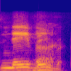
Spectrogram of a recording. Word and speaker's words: Neva: So it's Neva. Neva. Yeah, so it's basically heaven spelled backwards.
